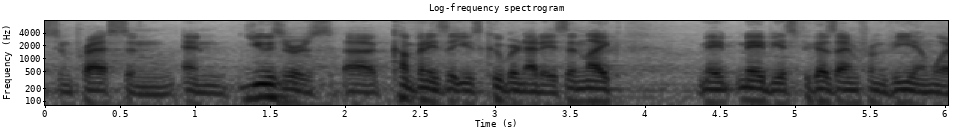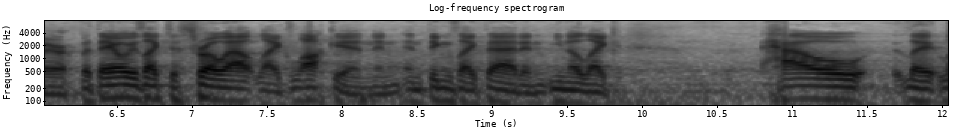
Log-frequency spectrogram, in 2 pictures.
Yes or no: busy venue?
yes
